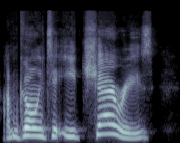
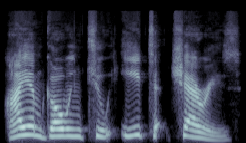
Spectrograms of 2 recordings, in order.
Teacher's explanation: Notice I just dropped the T.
